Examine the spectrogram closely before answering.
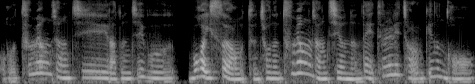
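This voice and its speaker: Speaking very slowly, a woman barely pauses at all. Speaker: lifestyle vlogger. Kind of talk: casual vlog talk to camera.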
